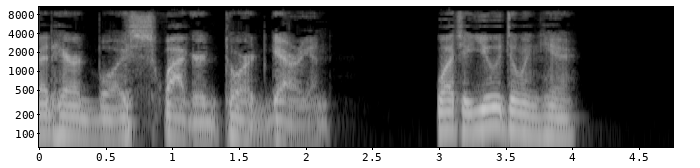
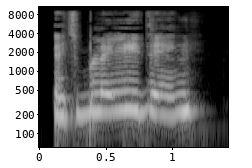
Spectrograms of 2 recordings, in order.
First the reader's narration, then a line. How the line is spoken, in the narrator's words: he wailed accusingly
